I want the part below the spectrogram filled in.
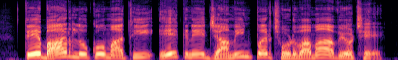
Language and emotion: Gujarati, neutral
